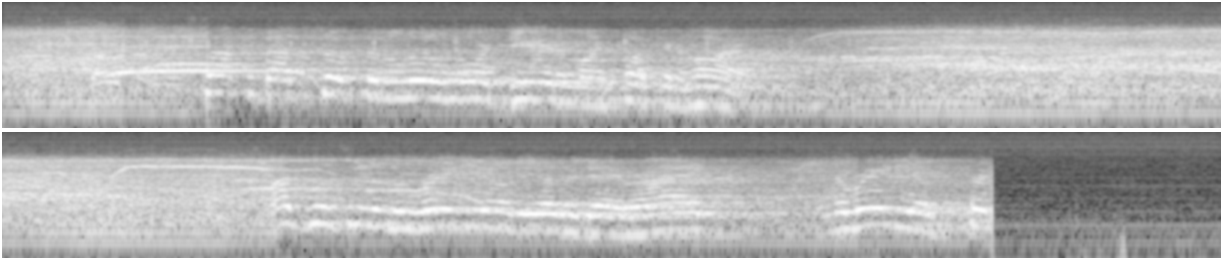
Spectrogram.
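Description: A man sings through loudspeakers.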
